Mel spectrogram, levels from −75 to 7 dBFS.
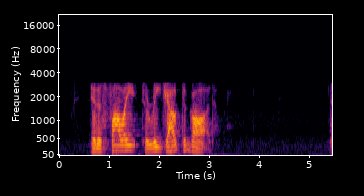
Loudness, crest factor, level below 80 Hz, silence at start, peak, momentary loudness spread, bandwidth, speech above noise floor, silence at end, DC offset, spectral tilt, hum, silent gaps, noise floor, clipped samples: -14 LUFS; 14 dB; -54 dBFS; 0.65 s; -2 dBFS; 8 LU; 3.1 kHz; 49 dB; 0 s; under 0.1%; -7 dB/octave; none; none; -63 dBFS; under 0.1%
